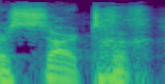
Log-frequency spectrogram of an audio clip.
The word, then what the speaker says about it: Sartre: You're supposed to kind of hairball out the final R-E, so it's like joie de vivre. A French Canadian professor of mine once said you pronounce the R but not the E, so like joie de vivre or Sartre.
